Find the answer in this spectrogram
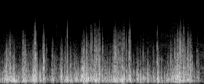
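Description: Wind buffeting the phone's microphone in loud, irregular gusts.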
